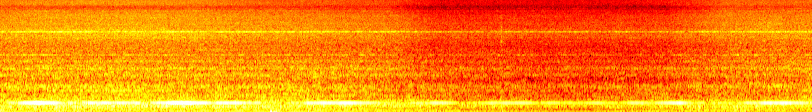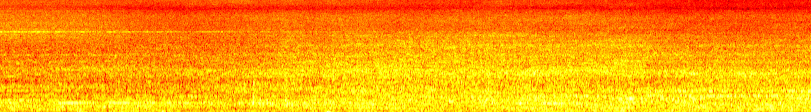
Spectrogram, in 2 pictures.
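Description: Carpet-drying air mover fan running with a steady hiss and a wavering hum, which fades out about halfway through.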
